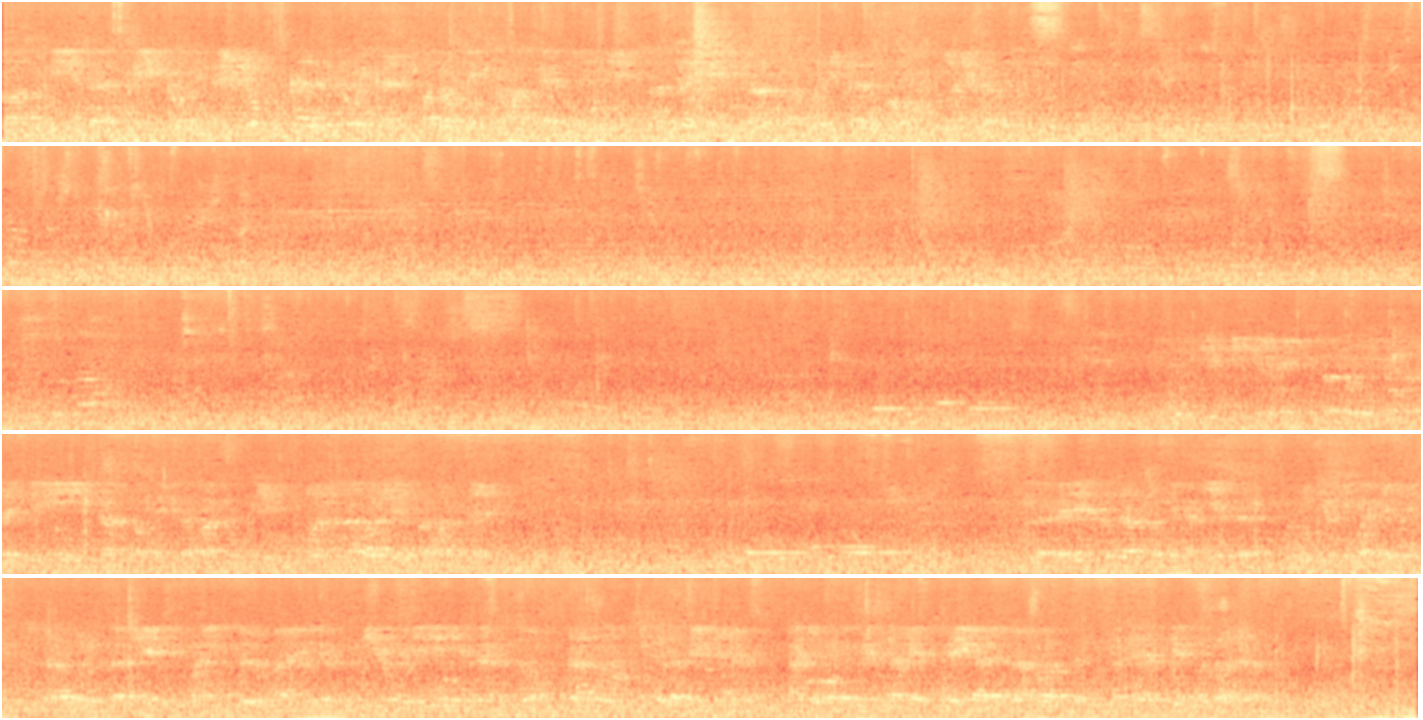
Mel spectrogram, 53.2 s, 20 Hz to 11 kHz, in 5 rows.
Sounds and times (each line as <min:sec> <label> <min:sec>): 0:00.0 metro announcements 0:53.1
